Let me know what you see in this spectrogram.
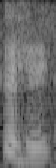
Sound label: m hm, Conversational Grunts in English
